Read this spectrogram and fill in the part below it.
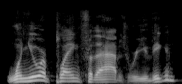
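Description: Brief: male podcast host, mid-pitched, going hoarse, excitable and emphatic, dry close mic. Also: fast, no room sound. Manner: animated, emphatic, repeats phrases. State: losing his voice. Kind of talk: sports talk, casual.

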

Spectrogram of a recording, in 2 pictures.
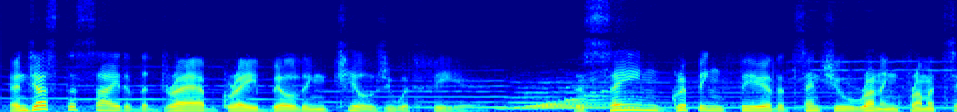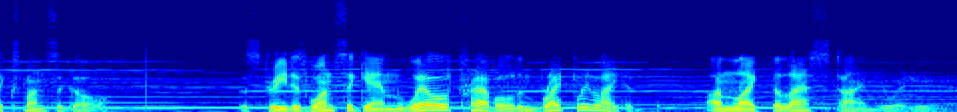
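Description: A man's voice: medium pitch, natural voice. An actor playing an ominous, accusing male narrator, insinuating and menacing, in old-time radio suspense style. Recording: muffled vintage radio recording, narrow band. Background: dramatic instrumental music.

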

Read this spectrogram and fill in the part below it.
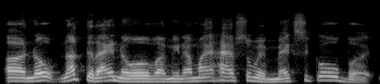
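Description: Higher-voiced, easygoing man. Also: normal speed, darkish tone. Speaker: podcast host. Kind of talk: casual podcast chat.

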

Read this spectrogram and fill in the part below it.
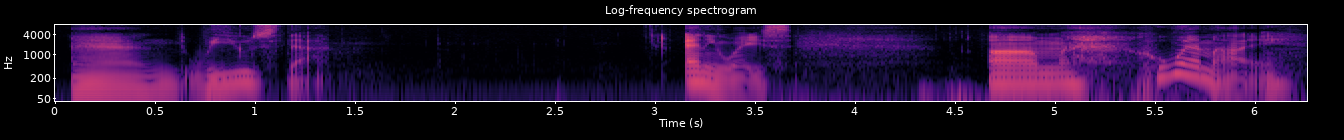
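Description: Slow, gravelly young man with a Puerto Rican accent. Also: medium pitch, very animated, no room sound. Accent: Puerto Rican Spanish. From Puerto Rico. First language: Spanish. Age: young adult. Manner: earnest, with frequent fillers and self-corrections. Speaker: podcast host. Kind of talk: solo podcast monologue.

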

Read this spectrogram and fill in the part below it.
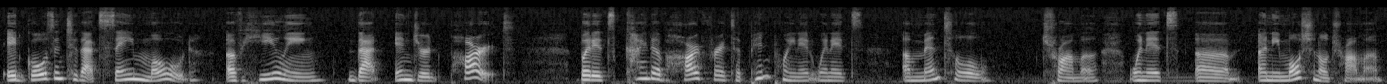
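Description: A woman's voice: medium pitch, takes it slowly, poor audio. A woman with a Mexican accent talking earnestly and casually, with many fillers and restarts. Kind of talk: casual reflective talk.

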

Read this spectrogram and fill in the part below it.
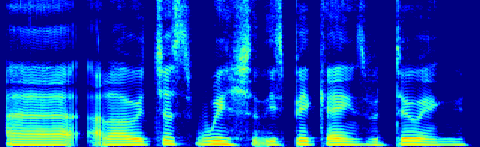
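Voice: mid-range voice, flat delivery, unhurried, a little mellow, clean tone, no room sound, clean studio sound. A podcast host, chatting casually and opinionatedly about games in an informal, sweary way.

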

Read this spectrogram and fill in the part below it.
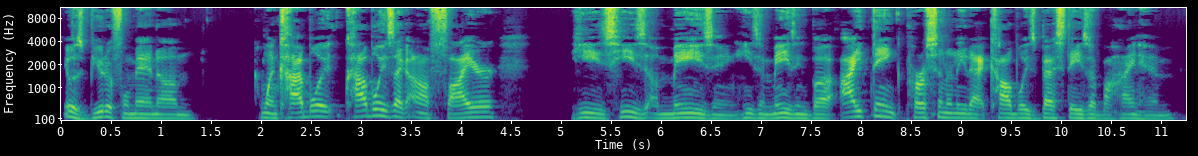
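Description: A man in his thirties talks loosely through a livestream, tossing out slang and clearing his throat often. His voice is slightly hoarse and sits at an ordinary, middling pitch. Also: unhurried. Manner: relaxed slangy talk, frequent throat clearing. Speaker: livestream host reading chat. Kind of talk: casual chat.

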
